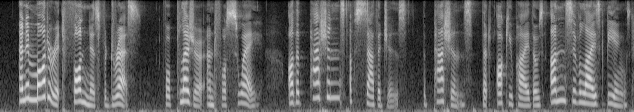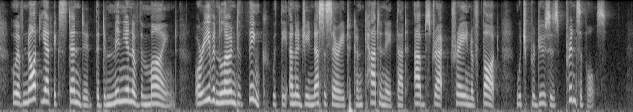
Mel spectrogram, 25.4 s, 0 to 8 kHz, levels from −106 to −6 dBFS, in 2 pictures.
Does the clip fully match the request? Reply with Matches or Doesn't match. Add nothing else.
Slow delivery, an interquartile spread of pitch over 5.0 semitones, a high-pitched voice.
Matches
